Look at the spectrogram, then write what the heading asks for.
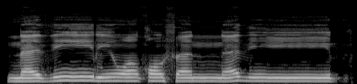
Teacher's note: دال کو باریک ادا کریں گے، را کو باریک ادا کریں گے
